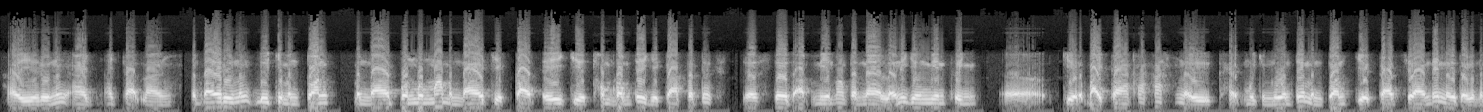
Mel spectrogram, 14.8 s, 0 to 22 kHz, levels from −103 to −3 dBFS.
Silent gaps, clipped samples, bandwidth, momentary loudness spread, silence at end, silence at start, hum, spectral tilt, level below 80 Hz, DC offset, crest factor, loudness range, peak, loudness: none; under 0.1%; 14 kHz; 7 LU; 0 s; 0.05 s; none; -4 dB/octave; -52 dBFS; under 0.1%; 10 dB; 2 LU; -8 dBFS; -18 LUFS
